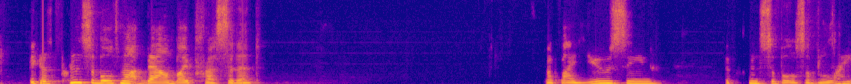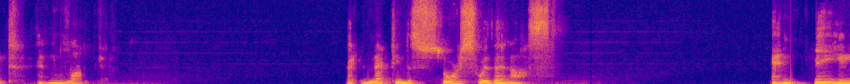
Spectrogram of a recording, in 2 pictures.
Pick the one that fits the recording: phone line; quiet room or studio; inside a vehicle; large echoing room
large echoing room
